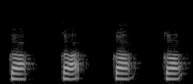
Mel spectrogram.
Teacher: So this ga ga ga ga is an extraordinarily soft, completely non-aspirated K sound, almost a G sound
